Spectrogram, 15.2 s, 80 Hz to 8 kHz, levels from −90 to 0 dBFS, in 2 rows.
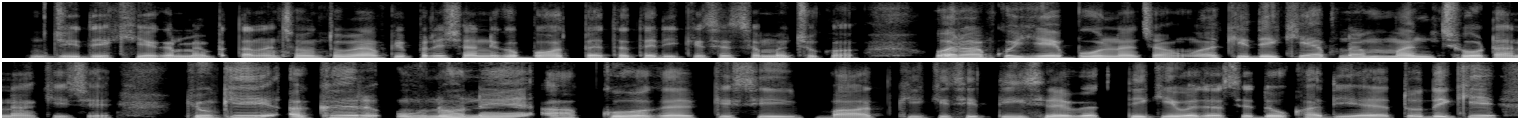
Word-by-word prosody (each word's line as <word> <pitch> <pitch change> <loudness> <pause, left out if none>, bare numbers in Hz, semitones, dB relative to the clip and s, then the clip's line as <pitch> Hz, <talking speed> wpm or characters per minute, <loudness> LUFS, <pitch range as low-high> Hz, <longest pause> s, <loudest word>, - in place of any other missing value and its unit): जी 105 -3 -5
देखिए, 90 +3 -3
अगर 95 - -2
मैं 95 0 -3
बताना - - -4
चाहूँ 150 +4 -1
तो 170 - +1
मैं 160 - +5
आपकी 150 +3 -1
परेशानी 150 -1 -1
को 155 +1 +1
बहुत 120 +2 0
बेहतर 100 +2 -1
तरीके 90 +4 -3
से 145 - -4
समझ 100 -7 -2
चुका - - -6
हूँ - - -7 0.5
और 195 - +7
आपको 195 +1 +3
ये 150 -4 +3
बोलना 120 0 +1
चाहूँगा 110 +6 -4
कि 175 - +1
देखिए 165 +5 +1
अपना 190 +1 0
मन 130 -3 +1
छोटा 100 -1 +2
ना 95 -1 -3
कीजिए। 95 -2 -8 0.4
क्योंकि 215 +2 +4
अगर 205 +11 +3 0.2
उन्होंने 180 +8 +4 0.2
आपको 110 +8 0
अगर 145 +2 +2
किसी 140 +5 -2
बात - - -2
की, 135 - -8
किसी 135 +3 -4
तीसरे 130 +7 +1
व्यक्ति 120 +5 0
की 135 - +2
वजह 100 -3 +4
से 100 - -3
धोखा 95 +1 0
दिया 95 0 -1
है। 125 - +1
तो 165 - 0
देखिए, 175 +4 +4
140 Hz, 195 wpm, -24 LUFS, 105-165 Hz, 0.5 s, और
